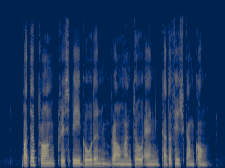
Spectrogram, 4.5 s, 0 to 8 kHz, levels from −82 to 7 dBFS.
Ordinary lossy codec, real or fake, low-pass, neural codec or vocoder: none; fake; 7.2 kHz; codec, 16 kHz, 8 kbps, FreqCodec, larger model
